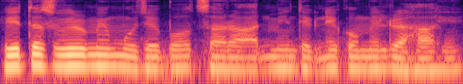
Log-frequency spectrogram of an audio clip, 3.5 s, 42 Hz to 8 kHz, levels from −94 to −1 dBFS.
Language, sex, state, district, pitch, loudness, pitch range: Hindi, male, Arunachal Pradesh, Lower Dibang Valley, 115 Hz, -17 LUFS, 115-130 Hz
